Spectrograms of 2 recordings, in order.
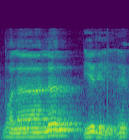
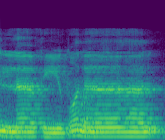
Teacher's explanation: لام کے اوپر جس پر کھڑا زبر ہے اس کو لمبا کریں گے اور دوسرے لام پر آواز روک لیں گے. ضلال یہ نہیں ہے، قلقلہ نہ ہو، لام ہلے نہیں، لام کے اوپر سکون ہونا چاہیے. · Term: وقفاً اظہار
